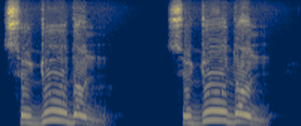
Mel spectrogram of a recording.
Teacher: مثلا كلمة سجود سجود، ستجد السين حركة واحدة وهي الضمة، الجيم ليس حركة، هذا مد، يجب أن نعطي المد حقه بكتابة الواو، مع أنه ليس في الصوت نطق واو، ولكن امتداد الضمة ينشأ عنه الواو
